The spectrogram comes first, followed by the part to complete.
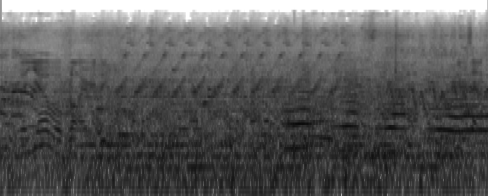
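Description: Electronic arcade machine music, a tune of quick repeating notes and held tones, with a person laughing about a second in.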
